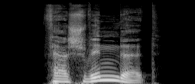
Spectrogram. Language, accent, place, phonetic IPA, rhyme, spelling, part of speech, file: German, Germany, Berlin, [fɛɐ̯ˈʃvɪndət], -ɪndət, verschwindet, verb, De-verschwindet.ogg
- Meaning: inflection of verschwinden: 1. third-person singular present 2. second-person plural present 3. second-person plural subjunctive I 4. plural imperative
